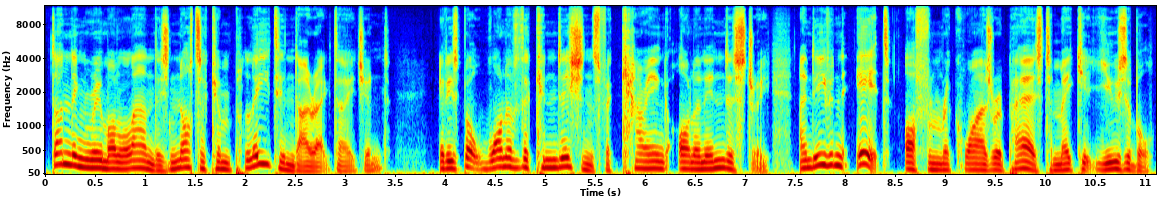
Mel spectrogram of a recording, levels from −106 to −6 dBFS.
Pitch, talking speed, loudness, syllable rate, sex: 140 Hz, 175 wpm, -15 LUFS, 5.2 syllables/s, male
